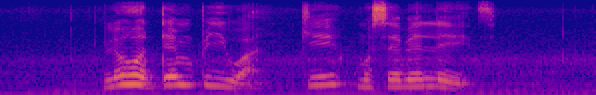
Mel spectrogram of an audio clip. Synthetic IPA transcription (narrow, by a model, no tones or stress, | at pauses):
lɪhʊtʼem̩pʼiwa | kʼɪmʊsɛbeleːt͡sʼi̥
